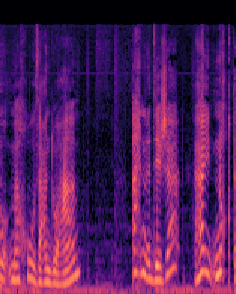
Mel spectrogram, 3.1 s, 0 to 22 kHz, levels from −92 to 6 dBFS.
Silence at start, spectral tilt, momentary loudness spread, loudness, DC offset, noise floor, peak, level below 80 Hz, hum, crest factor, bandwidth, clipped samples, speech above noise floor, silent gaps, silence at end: 0 s; -5 dB/octave; 7 LU; -21 LUFS; under 0.1%; -43 dBFS; -8 dBFS; -42 dBFS; none; 14 dB; 15.5 kHz; under 0.1%; 23 dB; none; 0 s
